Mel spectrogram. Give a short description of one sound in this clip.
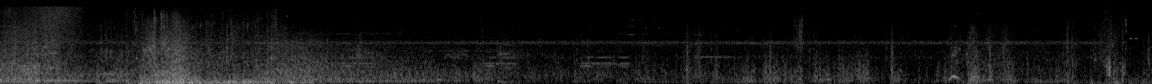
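Footsteps rustle through dry grass at a quick pace.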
